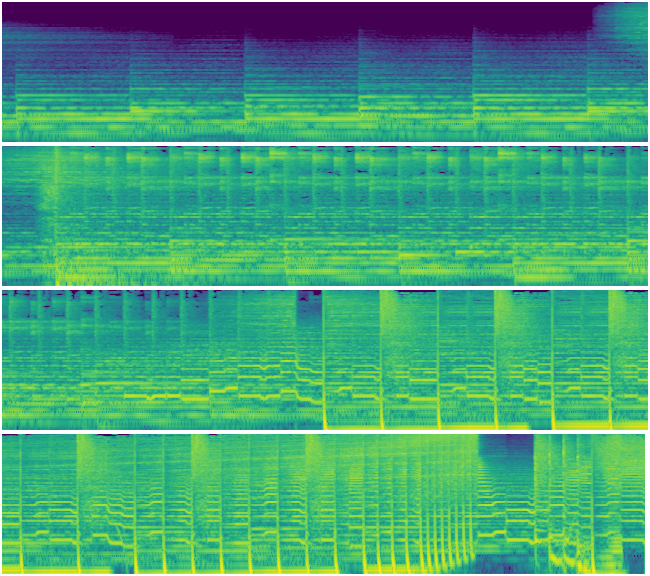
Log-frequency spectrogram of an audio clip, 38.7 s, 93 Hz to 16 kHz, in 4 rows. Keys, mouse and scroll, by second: 6.2-6.7 scroll down 2, 6.7 shift+middle click, 9.4 click, 9.9 shift+middle click, 10.2-10.8 scroll up 3, 11.2 shift+middle click, 11.9 click, 14.4 shift+d, 21.6-22.2 scroll down 3, 22.2 middle click, 22.2 scroll down 1, 23.3-23.6 scroll down 2, 23.6 click, 24.0-24.5 scroll down 2, 24.2 middle click, 24.8-25.2 scroll up 5, 25.4 shift+middle click, 25.7 middle click, 28.1 click, 28.4 scroll down 1, 28.7 middle click, 35.4 scroll down 2, 35.9 shift+middle click, 38.6 click.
